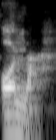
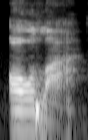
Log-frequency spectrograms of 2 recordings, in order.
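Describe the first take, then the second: First: It is said with a native Spanish accent. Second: It is said with an American English accent. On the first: The speaker calls it right. "Say hola" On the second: The speaker calls it wrong. "Don't say it so gringo like. Don't say hola"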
